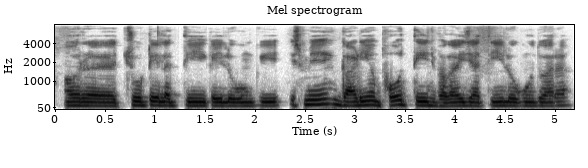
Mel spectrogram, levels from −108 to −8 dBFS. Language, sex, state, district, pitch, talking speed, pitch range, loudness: Hindi, male, Uttarakhand, Uttarkashi, 130 Hz, 195 wpm, 125-140 Hz, -14 LUFS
